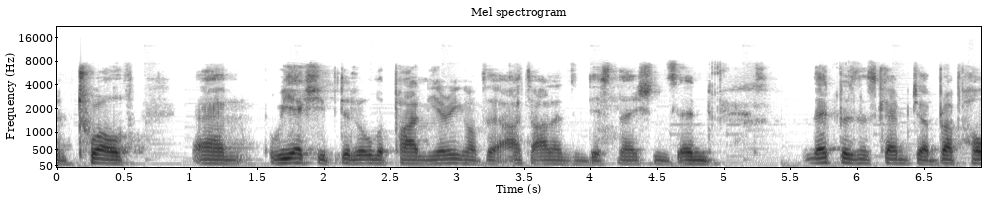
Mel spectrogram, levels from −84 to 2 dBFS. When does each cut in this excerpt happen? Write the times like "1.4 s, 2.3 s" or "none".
3.4 s, 5.5 s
